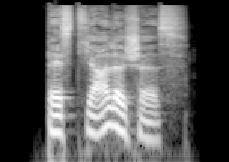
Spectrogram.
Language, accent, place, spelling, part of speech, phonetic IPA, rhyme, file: German, Germany, Berlin, bestialisches, adjective, [bɛsˈti̯aːlɪʃəs], -aːlɪʃəs, De-bestialisches.ogg
- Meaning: strong/mixed nominative/accusative neuter singular of bestialisch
